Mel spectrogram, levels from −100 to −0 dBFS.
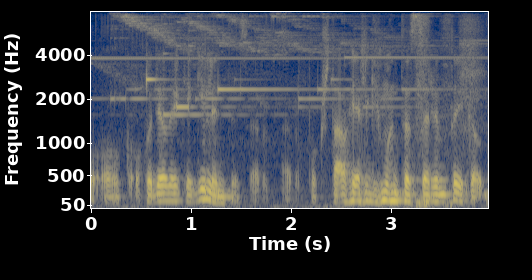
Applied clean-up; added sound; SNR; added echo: none; Chime; 12 dB; none.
